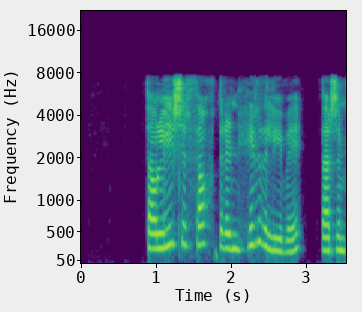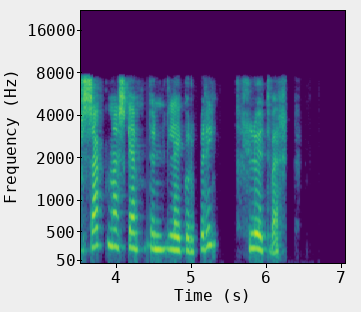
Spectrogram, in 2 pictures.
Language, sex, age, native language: Icelandic, female, 30-39, Icelandic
